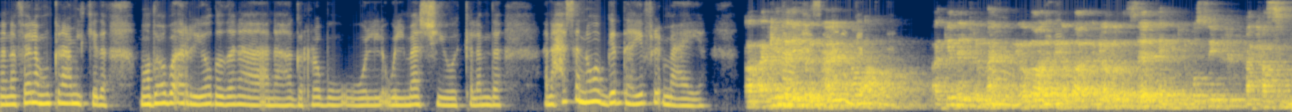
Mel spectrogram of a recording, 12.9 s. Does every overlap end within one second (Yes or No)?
No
